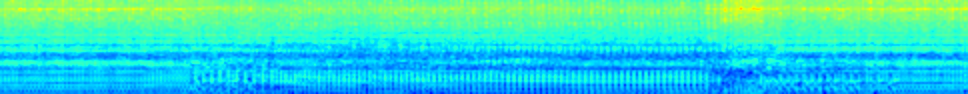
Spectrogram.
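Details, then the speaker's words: Small lab engine with properly set mechanical governor: pulls up to speed and holds a steady even chatter at top no-load speed, no hunting or surging; governor holding correctly. "so as you can see it starts it runs up to top no load speed and it stays there at a steady stable rpm that's what we want in a properly adjusted governor"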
